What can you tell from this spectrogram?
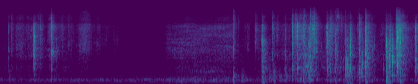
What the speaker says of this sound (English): I am simply going to cut down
